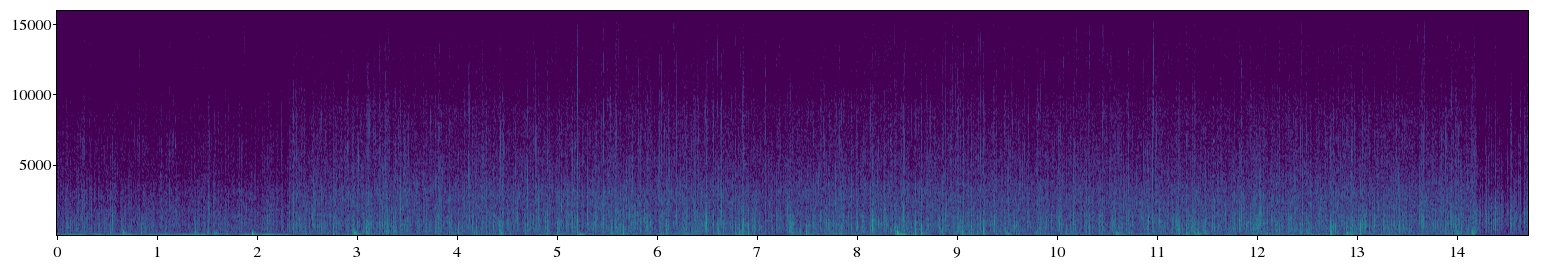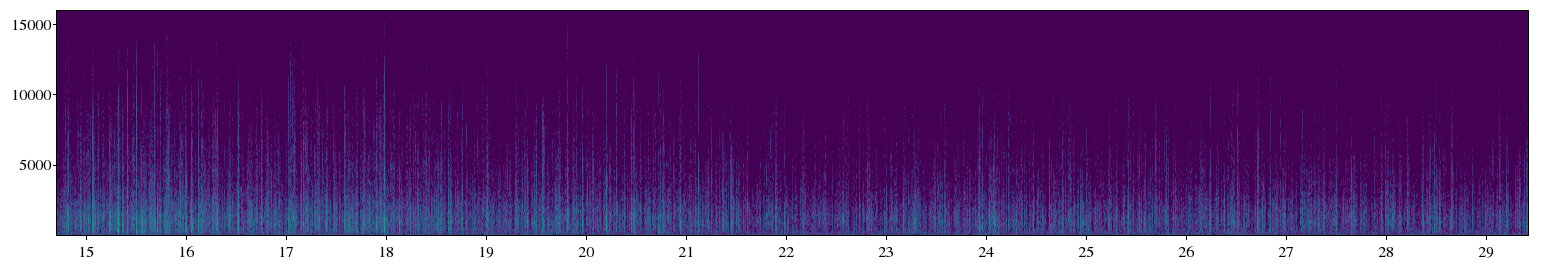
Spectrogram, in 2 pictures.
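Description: Steady rain. In the first half there are many close, sharp drop hits on a tarp. About halfway through it changes to a softer, even hiss of rain falling on open lake water.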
